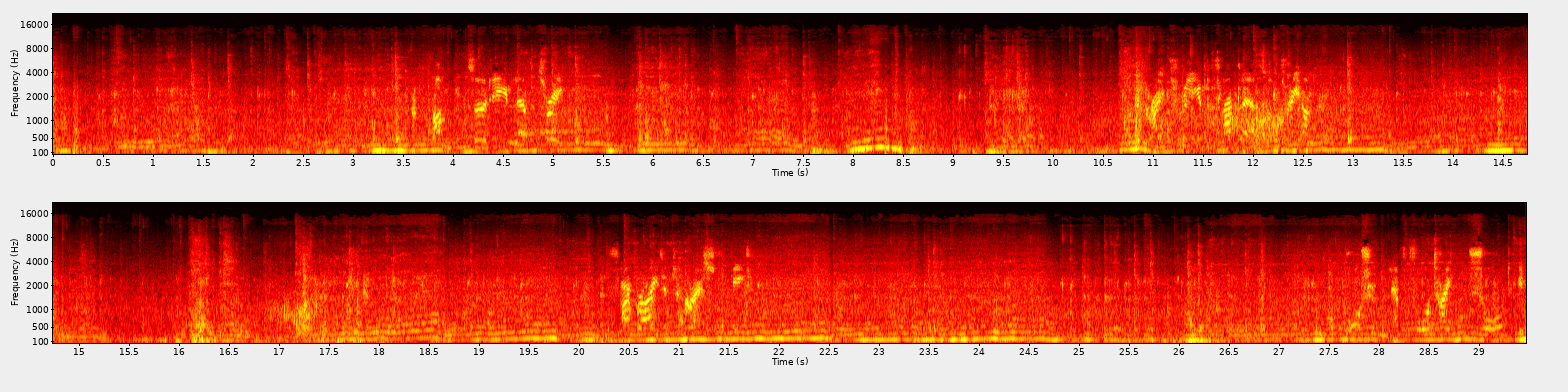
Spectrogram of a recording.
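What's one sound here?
A rally car engine roars and revs up and down through the gears.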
